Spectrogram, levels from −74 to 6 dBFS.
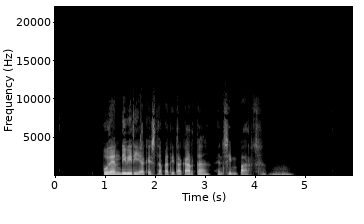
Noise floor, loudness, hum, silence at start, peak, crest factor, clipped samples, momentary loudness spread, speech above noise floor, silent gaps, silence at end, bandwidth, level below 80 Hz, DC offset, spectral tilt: under -90 dBFS; -21 LUFS; none; 0.95 s; -2 dBFS; 22 dB; under 0.1%; 22 LU; over 68 dB; none; 1.25 s; 10.5 kHz; -52 dBFS; under 0.1%; -6.5 dB/octave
